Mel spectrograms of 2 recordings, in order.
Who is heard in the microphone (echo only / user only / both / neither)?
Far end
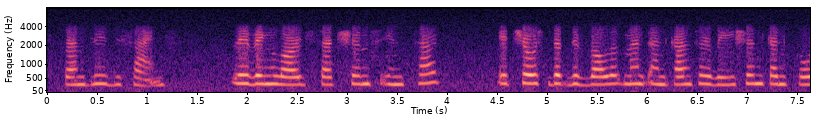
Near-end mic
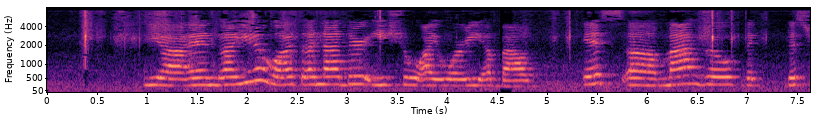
user only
